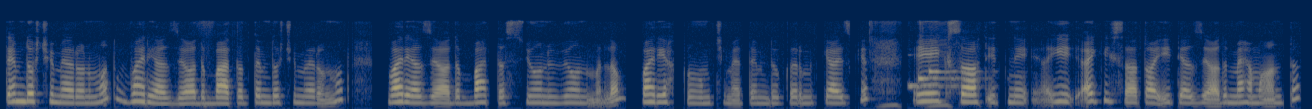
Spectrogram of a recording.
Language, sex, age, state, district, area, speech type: Kashmiri, female, 30-45, Jammu and Kashmir, Bandipora, rural, spontaneous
